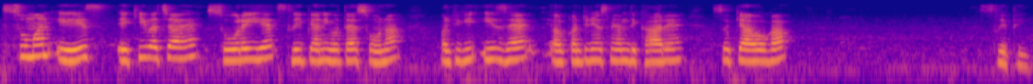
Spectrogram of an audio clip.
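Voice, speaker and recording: A woman's voice: a little high, fairly even intonation, unhurried, darkish tone, highs cut off. A woman with an Indian accent teaching beginner English, explaining a worksheet patiently and spelling words out letter by letter.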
